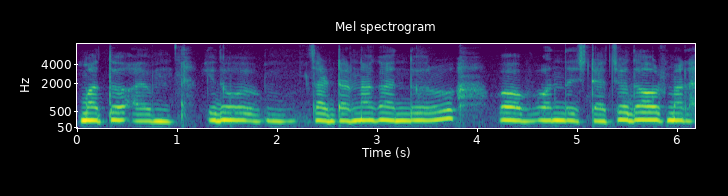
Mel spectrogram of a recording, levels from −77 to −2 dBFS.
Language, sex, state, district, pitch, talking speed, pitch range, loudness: Kannada, female, Karnataka, Bidar, 210 Hz, 115 wpm, 195-220 Hz, -15 LUFS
